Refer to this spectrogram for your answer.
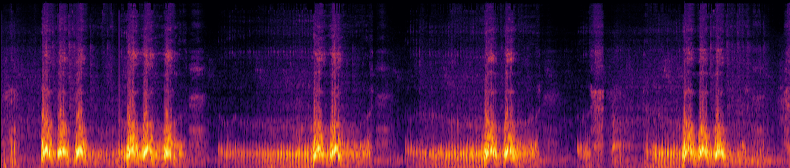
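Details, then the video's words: Pit bull dog barking angrily and loudly: clusters of three to five sharp, harsh barks every few seconds, with a low rumbling growl continuing between bursts. "Som de Pitbull Latindo"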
